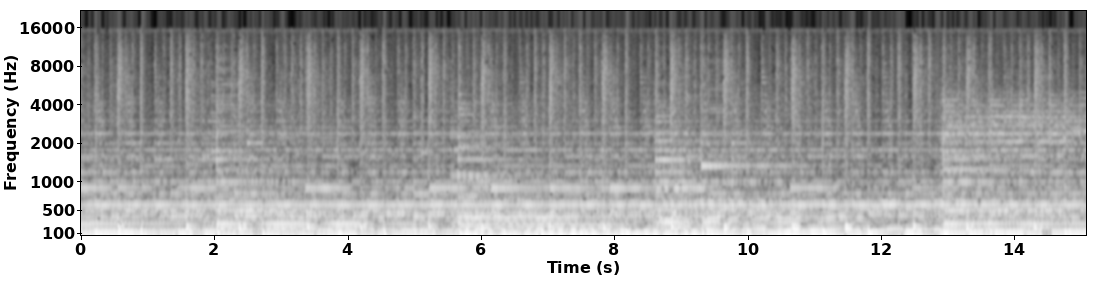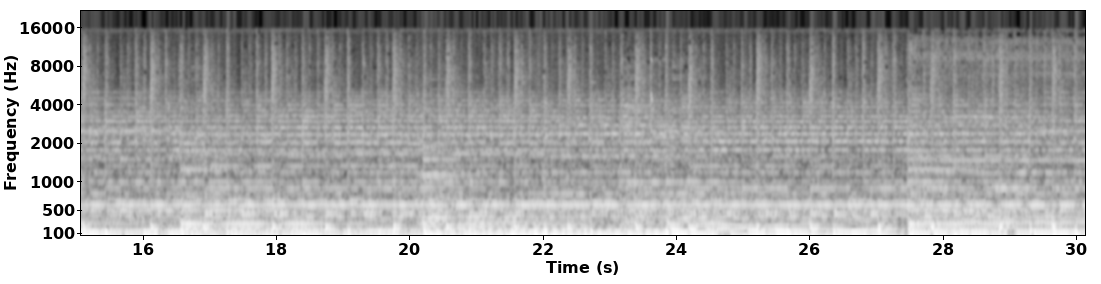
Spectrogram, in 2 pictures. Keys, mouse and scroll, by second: 0.2 scroll up 2, 0.6 right click, 1.5 click, 2.6 middle click, 3.8 middle click, 4.4 shift+middle click, 4.4 shift+middle click, 5.1 right click, 6.0 c, 8.1 click, 9.2 middle click, 11.6 middle click, 12.2 right click, 13.1 c, 14.5 click, 16.8 right click, 17.6 c, 18.9 click, 21.1 right click, 21.9 c, 23.1 click, 24.4 middle click.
